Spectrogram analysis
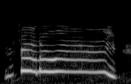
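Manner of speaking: high, excited cry; excited yelp. Real, not acted. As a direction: yelp it out in alarm. Hiding from a seeker in game.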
